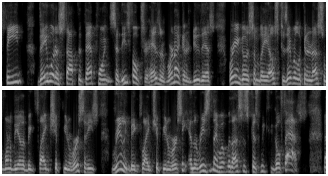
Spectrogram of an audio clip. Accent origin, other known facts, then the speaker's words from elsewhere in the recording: Pacific Northwest, United States; I grew up in the Pacific Northwest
